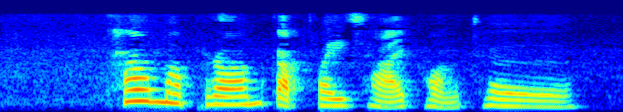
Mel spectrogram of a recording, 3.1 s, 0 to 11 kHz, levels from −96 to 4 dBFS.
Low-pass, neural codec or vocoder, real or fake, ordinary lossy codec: 7.2 kHz; none; real; AAC, 48 kbps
